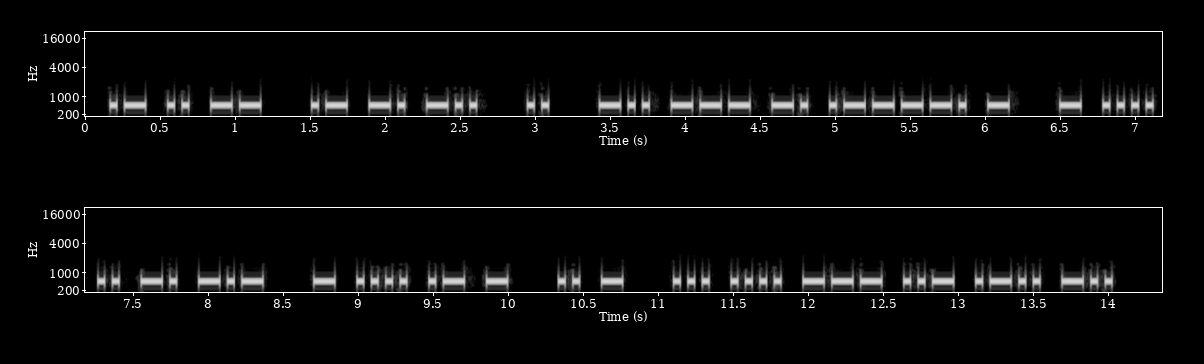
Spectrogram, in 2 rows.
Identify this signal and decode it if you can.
Morse code, heard as a keyed tone, about 25 wpm, 600 Hz. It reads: AIM AND I DON'T THINK THAT IT SHOULD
